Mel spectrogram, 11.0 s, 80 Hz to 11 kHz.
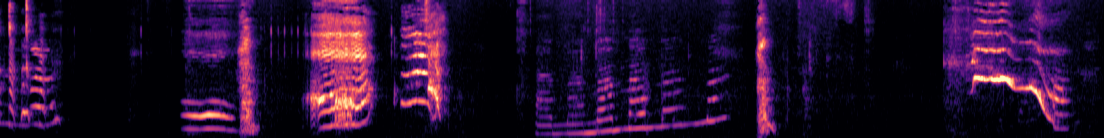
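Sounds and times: baby squealing: 3.1 - 4.6, 9.5 - 10.8.

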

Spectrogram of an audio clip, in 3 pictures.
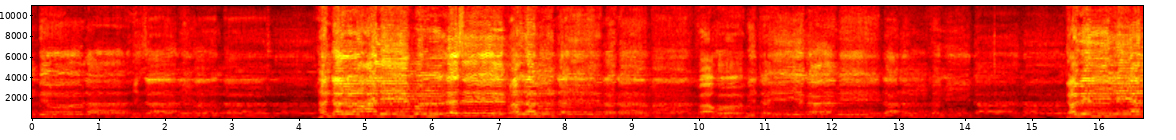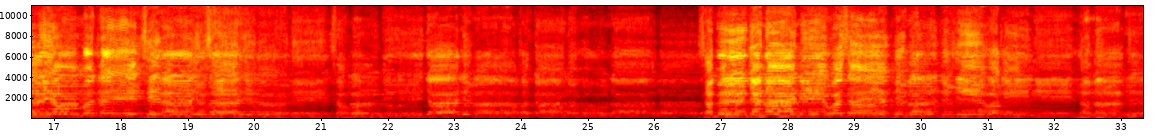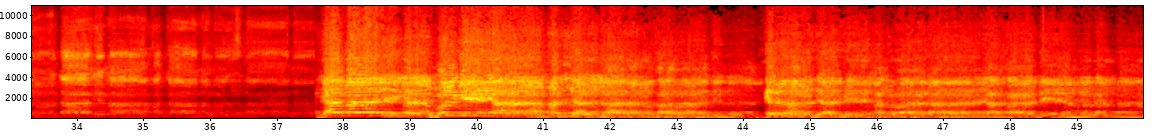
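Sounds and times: men chanting through microphones: 0.0 - 50.0.

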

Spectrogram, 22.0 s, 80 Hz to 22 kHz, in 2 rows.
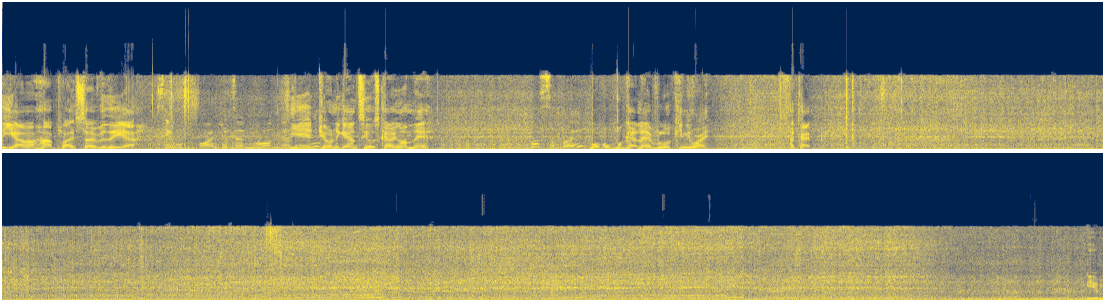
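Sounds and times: motorcycle engine accelerating: 0.0 - 22.0
wind noise on microphone: 13.6 - 22.0.

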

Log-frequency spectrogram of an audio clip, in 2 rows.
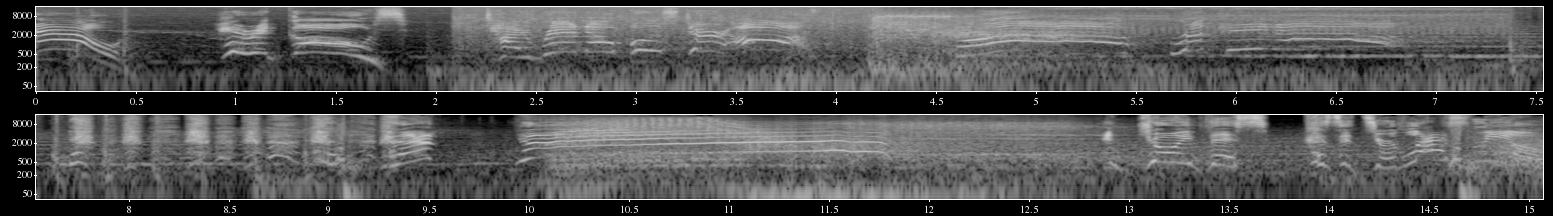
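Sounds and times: long drawn-out shout: 9.9 - 12.4.

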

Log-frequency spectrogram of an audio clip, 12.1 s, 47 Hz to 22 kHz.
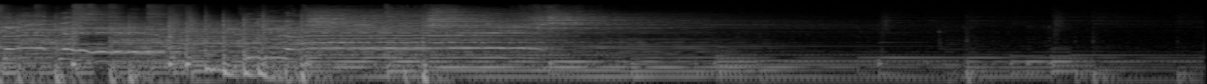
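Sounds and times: rock band music: 0.0 - 12.0.

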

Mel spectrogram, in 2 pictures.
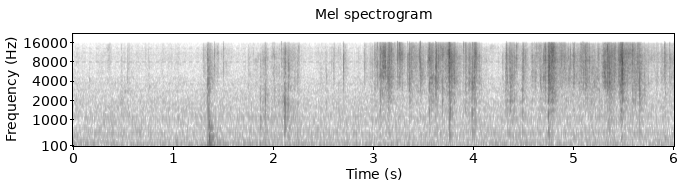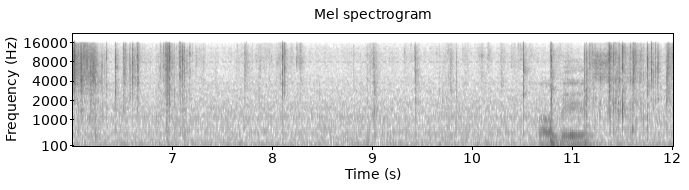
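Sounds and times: foil wrapper tearing and crinkling: 1.8 - 7.3, 11.1 - 12.0.

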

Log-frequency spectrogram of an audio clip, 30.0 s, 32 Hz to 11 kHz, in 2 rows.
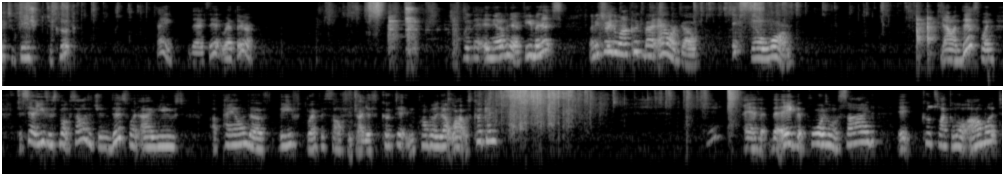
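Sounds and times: aluminum foil rustling: 0.0 - 2.4, 4.8 - 5.8, 8.8 - 13.9, 22.1 - 26.2
dish knocking on counter: 13.7 - 14.1.

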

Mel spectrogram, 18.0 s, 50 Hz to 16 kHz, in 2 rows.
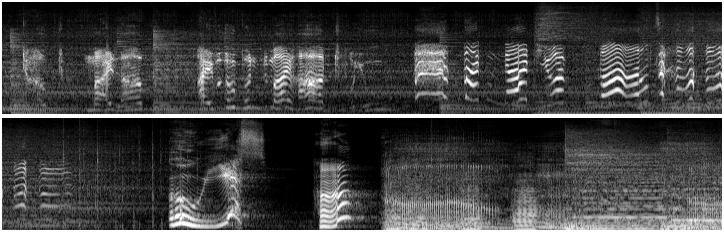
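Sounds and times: background music: 0.0 - 10.5, 13.7 - 18.0
wobbling voice-like sounds: 13.0 - 16.2.

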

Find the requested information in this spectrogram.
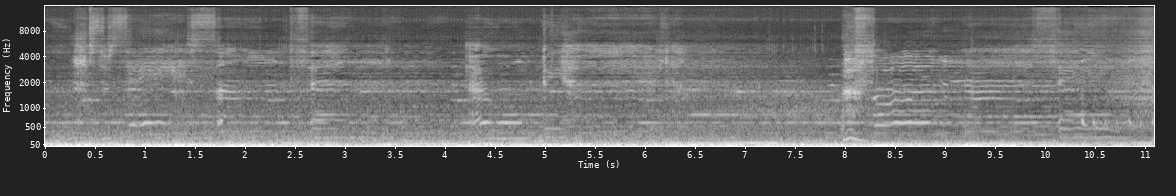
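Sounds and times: music on car radio: 0.0 - 11.0.

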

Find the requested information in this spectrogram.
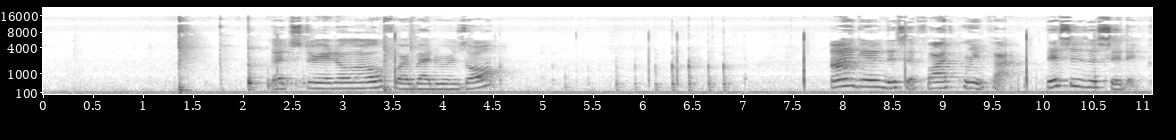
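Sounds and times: stick clicking against cup: 5.1 - 7.0.

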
